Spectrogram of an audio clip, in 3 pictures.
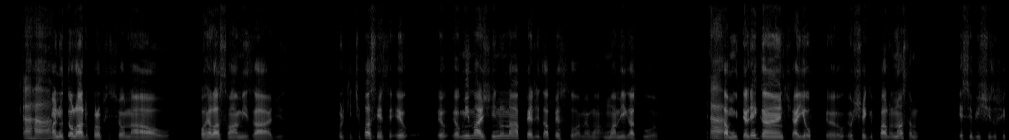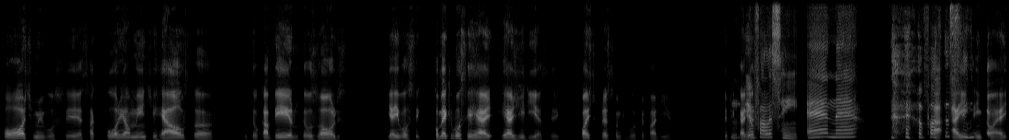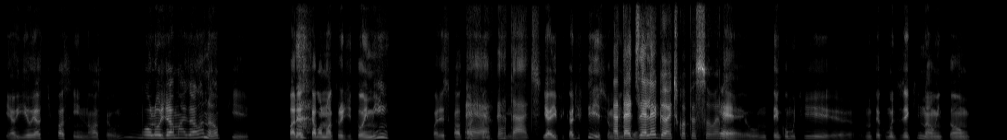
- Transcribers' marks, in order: laugh; laughing while speaking: "Eu falo assim"; chuckle
- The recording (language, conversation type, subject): Portuguese, advice, Como posso aceitar elogios com mais naturalidade e sem ficar sem graça?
